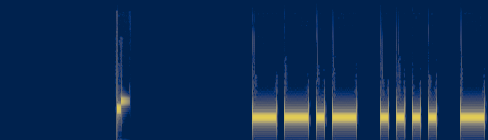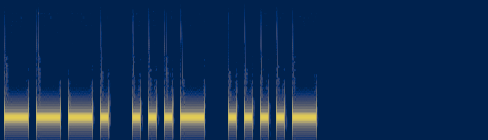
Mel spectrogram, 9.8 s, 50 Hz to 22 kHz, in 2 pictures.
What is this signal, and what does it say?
Morse code, heard as a keyed tone, about 15 wpm, 700 Hz. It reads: QH9V4
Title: Code Groups - 5 Letter:Numbers - 15wpm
